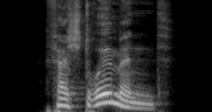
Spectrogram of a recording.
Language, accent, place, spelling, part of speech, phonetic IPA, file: German, Germany, Berlin, verströmend, verb, [fɛɐ̯ˈʃtʁøːmənt], De-verströmend.ogg
- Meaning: present participle of verströmen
